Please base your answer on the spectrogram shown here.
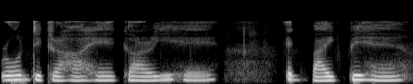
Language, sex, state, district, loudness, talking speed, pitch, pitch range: Hindi, female, Arunachal Pradesh, Longding, -17 LUFS, 145 wpm, 195 Hz, 185-205 Hz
